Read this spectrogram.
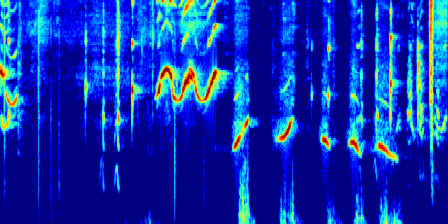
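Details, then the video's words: Talking Indian ringneck parakeet gives scratchy clicks, then a long warbling whistle and a string of short falling whistled syllables, each with a harsh buzzy burst underneath, repeated roughly every half second. "talking I•ndian |king| Parrot |Indian ||dancing to |magical |ringneck| parrot |amazing |ringneck|"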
